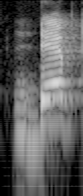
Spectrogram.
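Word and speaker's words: debt: Next देखिए, डेप्ट कहते हैं लोग इसे, डेप्ट, डेप्ट नहीं होता, इट्स डेप्ट, क्योंकि बी साइलेंट है। बस अपने माइंड में आप ये ध्यान में रख लीजिए कि टी से पहले अगर बी आगे, कॉम्बिनेशन को याद कर लीजिए, तो वहां पे बी साइलेंट होगा।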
